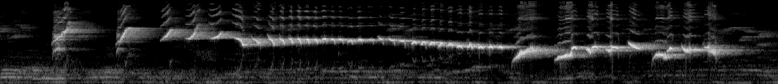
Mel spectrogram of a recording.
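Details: Provoked white-rumped shama answering loudly with a long rattling trill that drifts downward, then rising and falling whistled phrases and high chirps.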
